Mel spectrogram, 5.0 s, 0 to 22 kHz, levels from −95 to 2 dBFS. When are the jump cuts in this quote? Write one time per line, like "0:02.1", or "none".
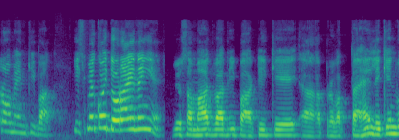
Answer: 0:02.1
